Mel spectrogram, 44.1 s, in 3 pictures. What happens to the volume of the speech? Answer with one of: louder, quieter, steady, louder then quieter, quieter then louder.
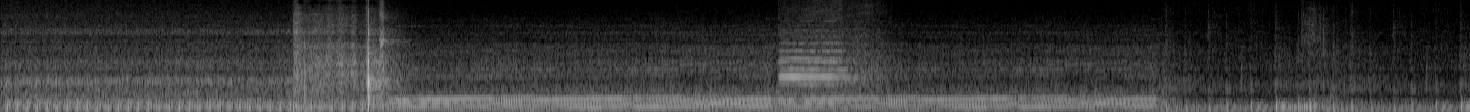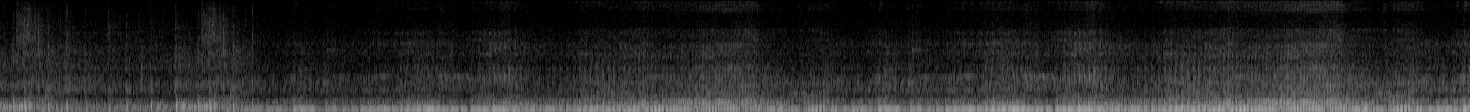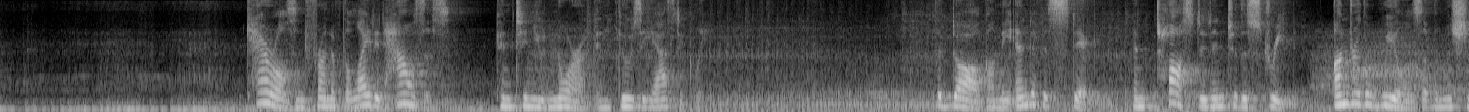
steady.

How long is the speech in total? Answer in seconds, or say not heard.
10 s.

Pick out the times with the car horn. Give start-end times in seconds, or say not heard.
7.8-8.9.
